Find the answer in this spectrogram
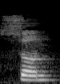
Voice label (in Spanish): "son", silabas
